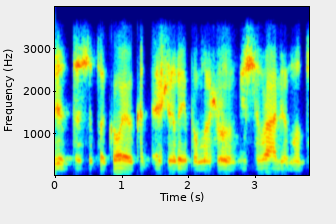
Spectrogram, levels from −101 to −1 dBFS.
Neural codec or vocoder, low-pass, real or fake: codec, 16 kHz, 2 kbps, X-Codec, HuBERT features, trained on general audio; 3.6 kHz; fake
